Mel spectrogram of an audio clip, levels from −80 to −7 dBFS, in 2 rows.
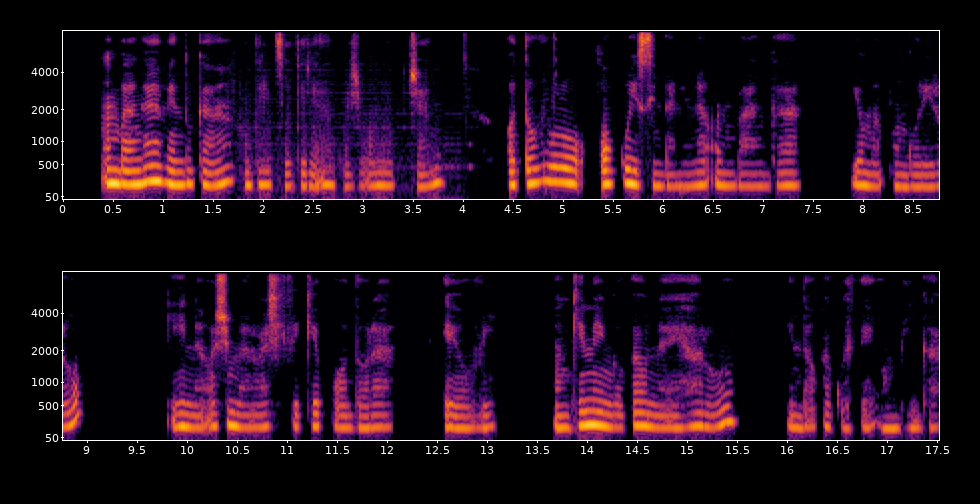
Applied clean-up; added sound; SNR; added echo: neural separator model SepFormer DNS4.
